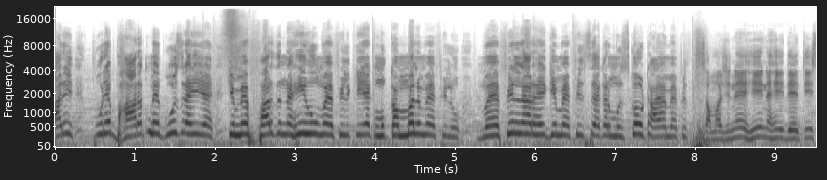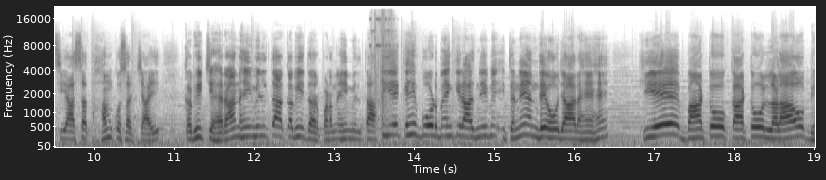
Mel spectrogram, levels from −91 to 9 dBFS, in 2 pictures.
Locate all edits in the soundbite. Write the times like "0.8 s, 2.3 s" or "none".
2.0 s, 8.0 s, 13.6 s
